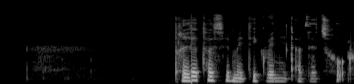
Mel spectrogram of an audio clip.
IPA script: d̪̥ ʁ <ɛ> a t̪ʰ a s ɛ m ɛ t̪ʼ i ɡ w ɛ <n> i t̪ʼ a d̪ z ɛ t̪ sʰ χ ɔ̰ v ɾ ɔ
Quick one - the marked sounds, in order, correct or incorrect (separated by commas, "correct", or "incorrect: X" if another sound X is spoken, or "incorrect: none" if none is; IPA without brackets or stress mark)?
correct, correct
